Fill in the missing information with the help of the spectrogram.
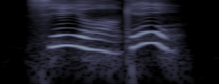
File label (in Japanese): しーゆーあげいん, kawaii voice; ASMR; 1200 kawaii voice!!; 音ゲー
